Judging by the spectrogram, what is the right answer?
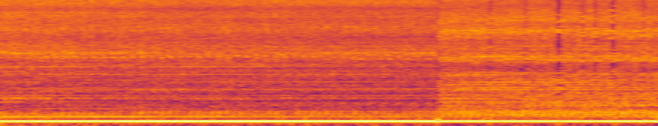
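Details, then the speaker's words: Small diesel on an auction Sky Trak telehandler listed as inoperable, running just after a cold start; steady even low rumble, no knocks or misses; runs excellent, belts may need dressing or tightening. "sounds like it runs about perfect to me it might could use a little bit of belt dressing or couple of the belts tightened up or something but that's about par for the course around here"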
